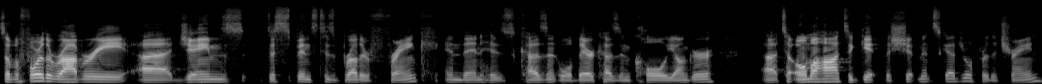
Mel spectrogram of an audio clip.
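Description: On a very clean recording with a silent background, a man with an American accent uses an ordinary speaking voice at medium pitch, moving at a moderate pace with fairly even intonation and big swings in loudness. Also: dry, close sound with no echo. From suburban Kansas City area, US Midwest. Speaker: podcast co-host and band singer. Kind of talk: casual chat with history storytelling.

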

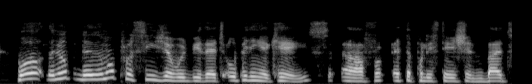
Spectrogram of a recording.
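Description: A man talks at a fairly quick pace with a high pitch. The sound is dry and close, with no echo. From South Africa, Johannesburg (Soweto). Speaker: lawyer. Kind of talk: interview. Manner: halting.

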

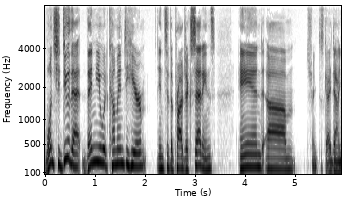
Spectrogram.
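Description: On a very clean recording with a silent background and a dry, close sound with no echo, a man speaks in a high pitch with lively intonation. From US Northeast, New Jersey. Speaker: video editing YouTuber. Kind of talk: solo Q&A podcast. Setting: home studio with microphone. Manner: fast talker; casual, chatty.

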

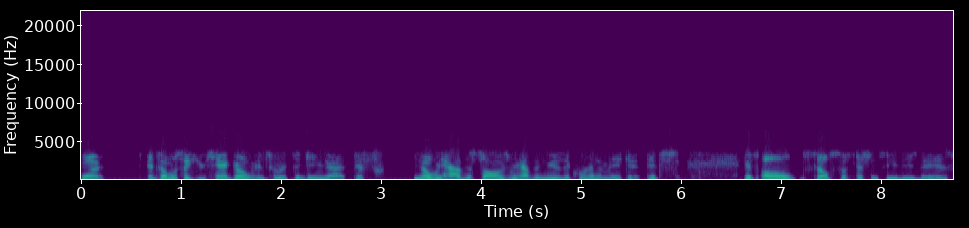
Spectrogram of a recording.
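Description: This man has an ordinary speaking voice with a fairly high pitch and ordinary pitch variation. He talks at a fairly quick pace. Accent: American. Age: 20s. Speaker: pop-punk band member. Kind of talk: casual interview.

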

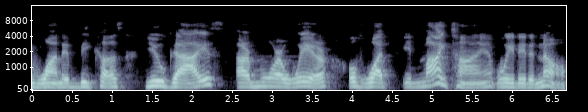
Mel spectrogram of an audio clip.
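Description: A woman with a Spanish accent speaks very slowly in a fairly low pitch, with ordinary pitch variation. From Venezuela, Caracas. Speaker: foundation co-founder, climate philanthropist. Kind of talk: interview.

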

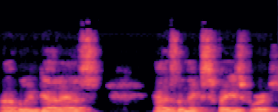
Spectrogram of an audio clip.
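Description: A man with an American accent speaks at a moderate pace in a normal speaking voice at medium pitch. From Oklahoma, Tulsa. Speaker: senior pastor. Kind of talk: casual interview.

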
